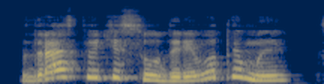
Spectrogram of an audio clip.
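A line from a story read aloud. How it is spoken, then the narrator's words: Cheerful, slightly affected. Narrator (Russian): сказала Маша, весело и немного жеманясь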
